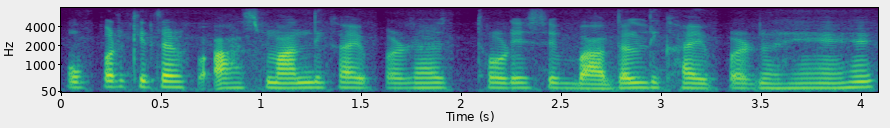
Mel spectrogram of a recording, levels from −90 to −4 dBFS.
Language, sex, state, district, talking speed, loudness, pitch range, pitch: Hindi, female, Uttar Pradesh, Lalitpur, 220 wpm, -19 LUFS, 170-185 Hz, 175 Hz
